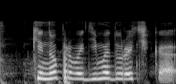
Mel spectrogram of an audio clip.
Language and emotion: Russian, positive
